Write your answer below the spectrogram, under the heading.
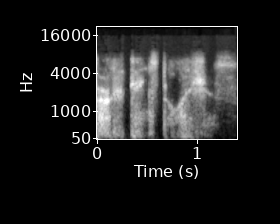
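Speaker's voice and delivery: put-on whispering politician voice. Answering a friend about Burger King in a Joe Biden whisper. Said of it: "That's my Joe Biden whisper".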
